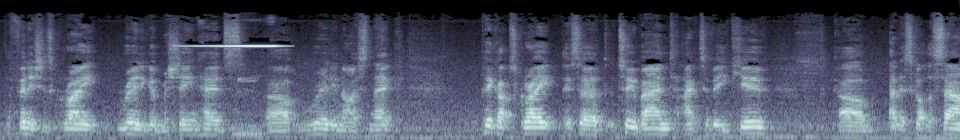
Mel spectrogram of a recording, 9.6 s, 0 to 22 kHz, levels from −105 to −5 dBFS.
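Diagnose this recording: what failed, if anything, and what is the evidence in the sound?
A microphone was picking up the loudspeaker it fed, and at about 6.5 kHz the loop gain rose above one, causing loudspeaker feedback squeal in the analogue acoustic path. From 1.72 s a single high tone at 6.5 kHz swells over roughly three quarters of a second until it sits about 15 dB above the rest of the audio. It then holds as a piercing squeal until it cuts off at 2.94 s, when the loop was broken.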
